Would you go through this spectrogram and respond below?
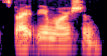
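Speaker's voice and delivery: normal talking voice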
